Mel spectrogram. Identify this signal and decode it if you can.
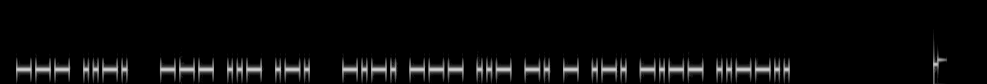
Morse code, heard as a keyed tone, about 25 wpm, 700 Hz. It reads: OF OUR COUNTRY?
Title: Sentences from Top 1000 Words - Review Part 5 - 25wpm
